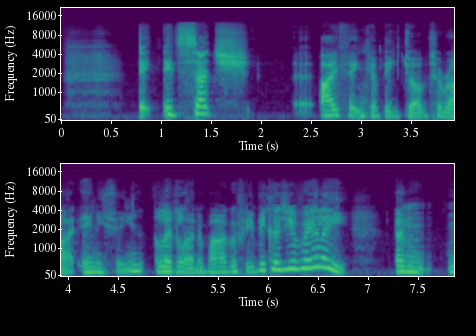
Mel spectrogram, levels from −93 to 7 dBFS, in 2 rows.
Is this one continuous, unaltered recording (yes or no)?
no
